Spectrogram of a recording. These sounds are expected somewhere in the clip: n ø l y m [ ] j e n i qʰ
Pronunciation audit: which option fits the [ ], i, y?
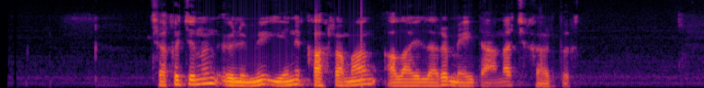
y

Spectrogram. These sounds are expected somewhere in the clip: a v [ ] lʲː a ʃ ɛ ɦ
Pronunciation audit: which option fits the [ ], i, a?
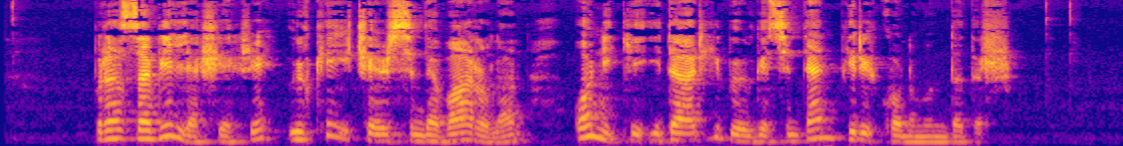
i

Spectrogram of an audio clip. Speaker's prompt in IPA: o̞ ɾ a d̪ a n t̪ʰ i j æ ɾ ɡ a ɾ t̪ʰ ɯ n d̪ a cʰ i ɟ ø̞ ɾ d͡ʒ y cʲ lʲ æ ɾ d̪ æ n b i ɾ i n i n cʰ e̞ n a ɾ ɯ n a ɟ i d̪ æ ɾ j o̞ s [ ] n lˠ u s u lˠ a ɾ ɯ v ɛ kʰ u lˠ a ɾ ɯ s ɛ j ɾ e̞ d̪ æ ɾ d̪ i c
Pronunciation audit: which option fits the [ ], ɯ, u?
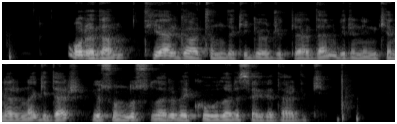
u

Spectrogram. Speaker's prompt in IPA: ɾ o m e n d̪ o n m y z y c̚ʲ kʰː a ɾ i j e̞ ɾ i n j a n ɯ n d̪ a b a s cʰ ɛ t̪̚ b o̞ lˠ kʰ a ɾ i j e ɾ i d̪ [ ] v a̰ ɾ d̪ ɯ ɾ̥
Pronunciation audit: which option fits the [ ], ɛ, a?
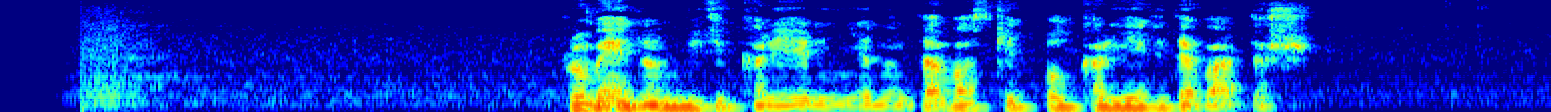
ɛ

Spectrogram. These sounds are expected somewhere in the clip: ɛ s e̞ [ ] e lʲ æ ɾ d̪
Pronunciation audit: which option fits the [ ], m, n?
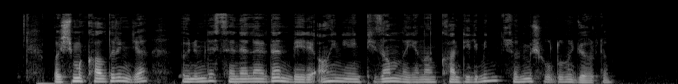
n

